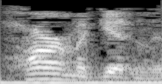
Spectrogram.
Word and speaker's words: Harmageddon: The word Armageddon. Harmageddon is how you say it, actually.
